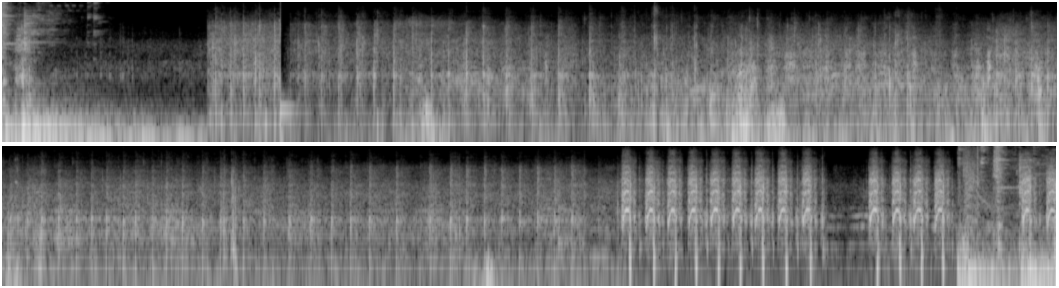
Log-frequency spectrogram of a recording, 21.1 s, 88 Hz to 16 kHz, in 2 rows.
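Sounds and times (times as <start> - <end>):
airsoft gun rapid shots: 9.9 - 21.0.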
